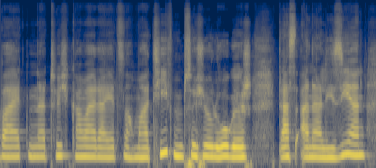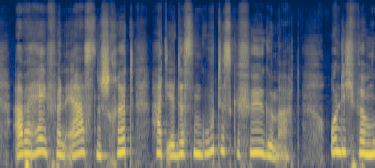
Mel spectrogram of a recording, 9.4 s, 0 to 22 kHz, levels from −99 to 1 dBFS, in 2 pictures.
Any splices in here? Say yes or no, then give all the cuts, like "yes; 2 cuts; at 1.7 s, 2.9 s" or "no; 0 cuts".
no; 0 cuts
